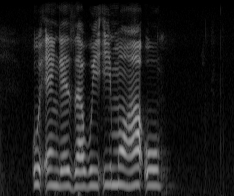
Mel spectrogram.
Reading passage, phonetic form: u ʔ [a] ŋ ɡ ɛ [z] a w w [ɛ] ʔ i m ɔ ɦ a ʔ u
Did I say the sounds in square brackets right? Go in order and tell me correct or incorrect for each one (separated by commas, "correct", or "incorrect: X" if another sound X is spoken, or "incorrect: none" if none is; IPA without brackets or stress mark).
incorrect: ɛ, correct, incorrect: i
